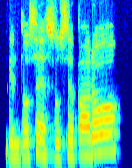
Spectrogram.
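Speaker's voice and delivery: ordinary talk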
